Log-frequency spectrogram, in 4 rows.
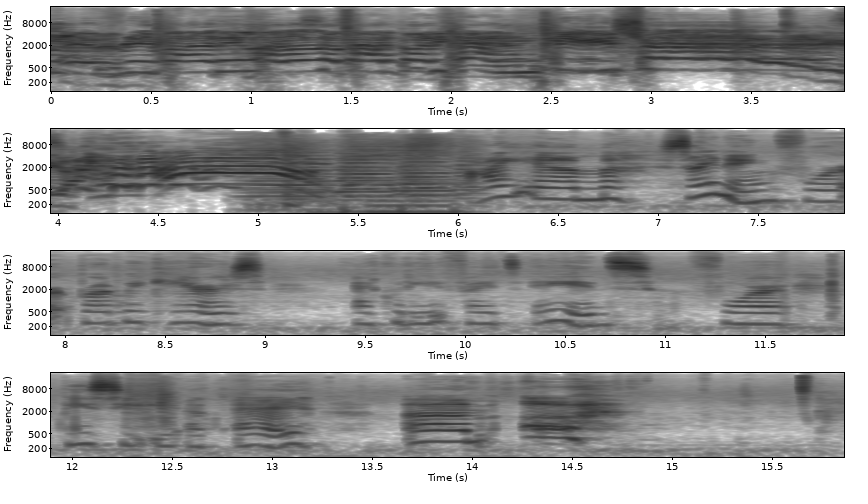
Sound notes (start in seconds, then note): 3.5 group laughing and yelling; 4.9 exciting music; 13.3 grunting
